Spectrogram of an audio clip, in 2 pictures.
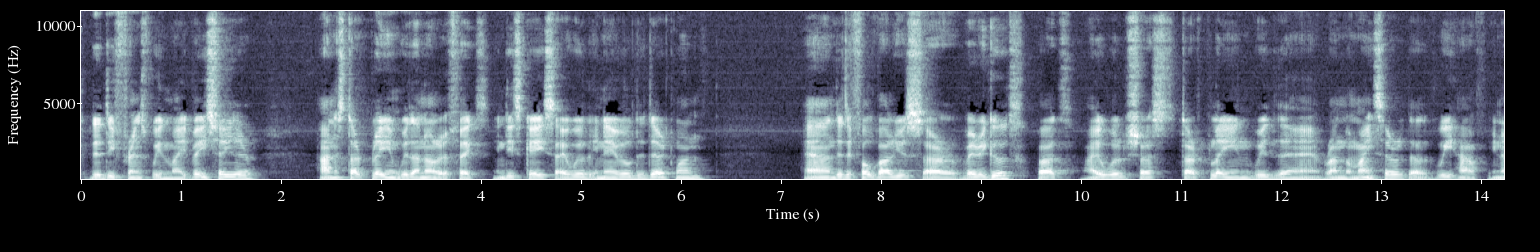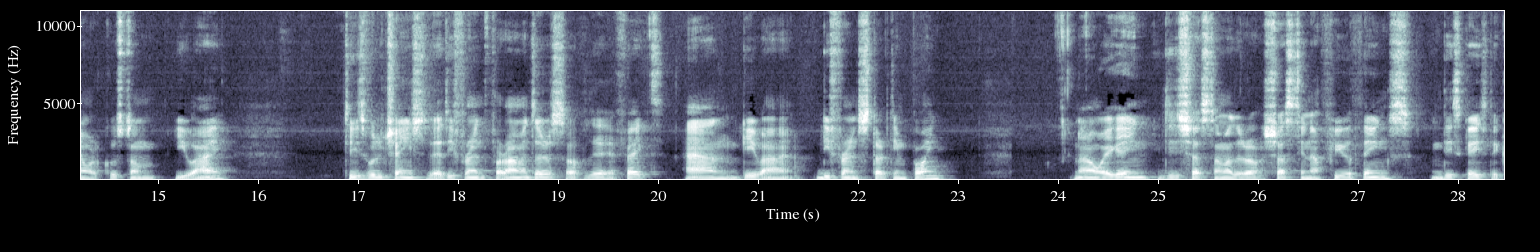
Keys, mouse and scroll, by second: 2.6 click, 3.1 shift+click, 3.5 drag, 4.5 click, 6.7 click, 7.5 drag, 8.1 drag, 8.5 click, 9.0 ctrl+click, 10.9 click, 11.5 drag, 16.4 click, 19.3 click, 19.9 click, 20.4 click, 21.6 click, 24.8-26.1 drag, 26.5-27.7 drag, 28.2 drag.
